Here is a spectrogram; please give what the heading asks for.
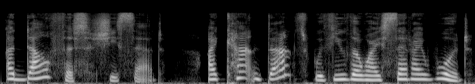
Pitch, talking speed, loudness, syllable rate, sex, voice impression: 235 Hz, 165 wpm, -18 LUFS, 3.8 syllables/s, female, feminine, slightly adult-like, tensed, clear, refreshing, slightly lively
